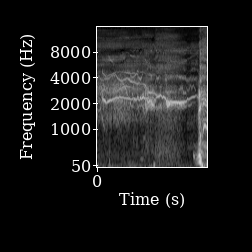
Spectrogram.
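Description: Heavy, drawn-out exhale with a wheezing, whistle-like tone that holds for about two seconds, then ends in a short sharp burst.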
